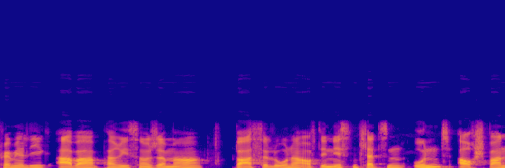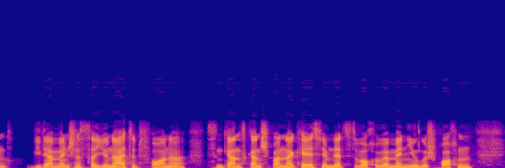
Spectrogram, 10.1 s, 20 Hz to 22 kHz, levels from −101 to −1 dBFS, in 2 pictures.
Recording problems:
high frequencies cut off; noticeable; nothing above 5.5 kHz

